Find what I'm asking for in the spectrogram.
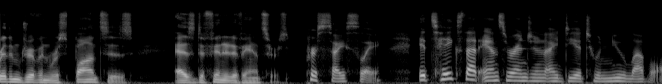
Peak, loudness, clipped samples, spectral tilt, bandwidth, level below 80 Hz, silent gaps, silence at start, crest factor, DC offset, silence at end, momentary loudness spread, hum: -10 dBFS; -29 LUFS; under 0.1%; -5.5 dB/octave; 13.5 kHz; -46 dBFS; none; 0 s; 18 dB; under 0.1%; 0.05 s; 9 LU; none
